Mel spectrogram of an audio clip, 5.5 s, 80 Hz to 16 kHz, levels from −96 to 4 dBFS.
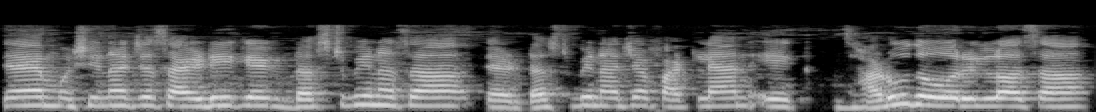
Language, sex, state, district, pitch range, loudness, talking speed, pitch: Konkani, female, Goa, North and South Goa, 210-235 Hz, -15 LUFS, 140 wpm, 225 Hz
